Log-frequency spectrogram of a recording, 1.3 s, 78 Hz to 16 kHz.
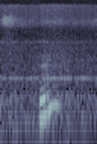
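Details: Leo, a 6-week-old pug puppy, at his breeder's home in New Brunswick, Canada, among his parents and littermates: a single short, rising whimper with a faint upper harmonic over steady low room hum.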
